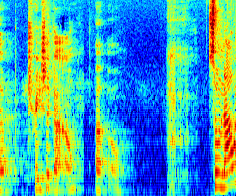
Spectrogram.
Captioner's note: laughs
